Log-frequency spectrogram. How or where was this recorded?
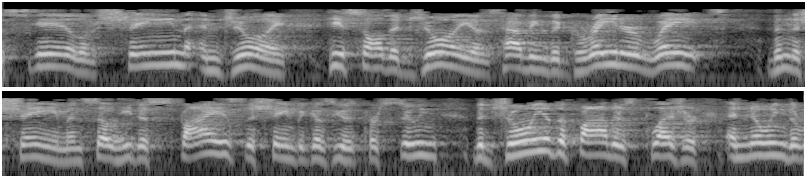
large echoing room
